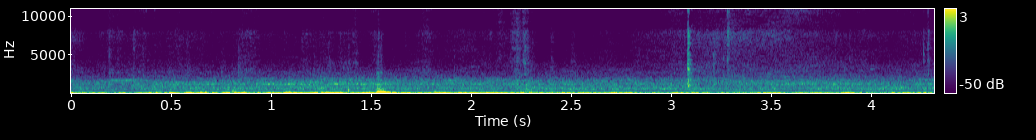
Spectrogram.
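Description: A Jeep Wrangler's removable rear quarter glass panel being taken out by hand: faint handling ticks and one short knock about one and a half seconds in, over a steady low rumble.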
